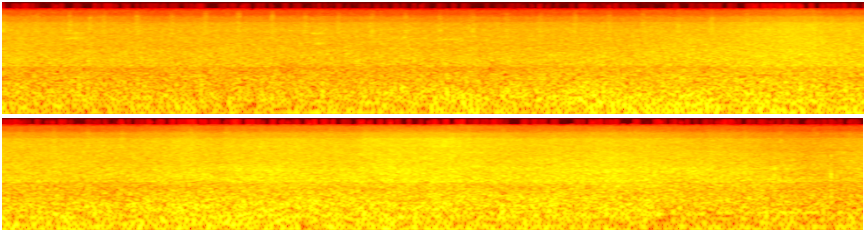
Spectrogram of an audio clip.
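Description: Surf rolls onto a hotel beach in a steady, wide wash of breaking waves, with wind buffeting the microphone throughout and no voices.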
